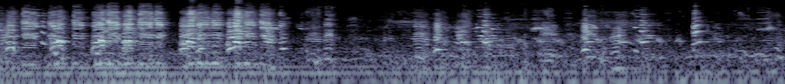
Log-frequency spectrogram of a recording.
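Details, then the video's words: Domestic African geese, two males with one female in a backyard, honk loudly in the first few seconds, then calls fade to quieter scattered honks. "TWO MALE ONE FEMALE AFRICAN GEESE AFTER THE CREATE WATERBIRDS IN THE BACKYARD"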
